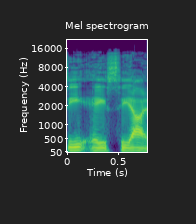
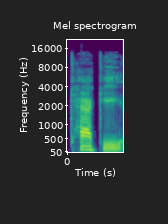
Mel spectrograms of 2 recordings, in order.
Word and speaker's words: CACI: It's actually pronounced CACI, not khaki, as a lot of people call it.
